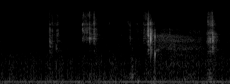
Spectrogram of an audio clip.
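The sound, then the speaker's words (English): Four brief, crisp rustling bursts of paper name slips being shuffled to draw a contest winner, spaced irregularly, fairly quiet, over a low steady hum with no talking. “Let's shuffle these up here.”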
